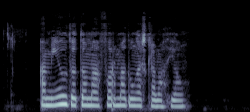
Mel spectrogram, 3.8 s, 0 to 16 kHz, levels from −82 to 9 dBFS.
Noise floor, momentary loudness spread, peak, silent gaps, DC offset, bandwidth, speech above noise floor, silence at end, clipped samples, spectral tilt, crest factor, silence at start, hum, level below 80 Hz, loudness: -76 dBFS; 12 LU; -6 dBFS; none; under 0.1%; 8.6 kHz; 56 dB; 1 s; under 0.1%; -6.5 dB/octave; 16 dB; 0.6 s; none; -66 dBFS; -21 LUFS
